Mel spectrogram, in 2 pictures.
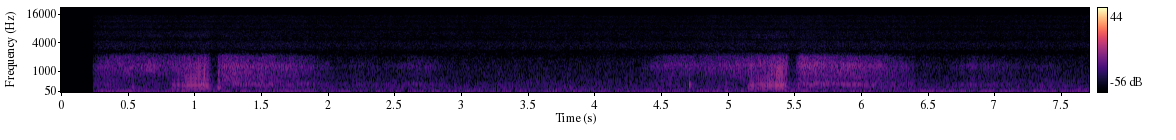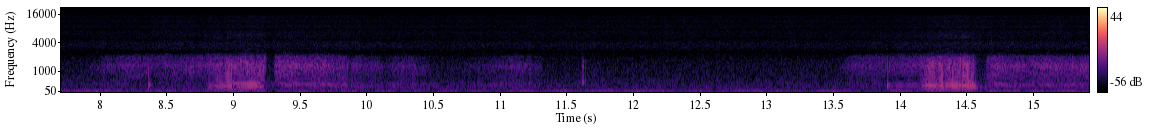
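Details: Snoring while sleeping; raspy, snorting breath noises recurring about every four seconds against room hum.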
